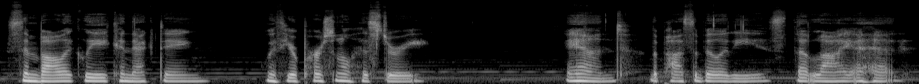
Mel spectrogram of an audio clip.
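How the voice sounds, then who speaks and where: Female meditation guide, low register, unhurried and soothing, music underneath. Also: level tone. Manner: soothing, gentle, measured with long pauses. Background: soft meditation music.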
